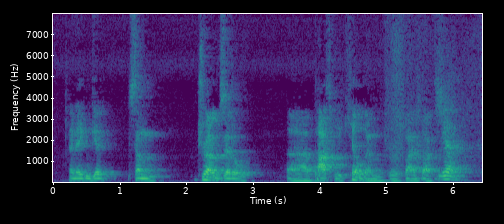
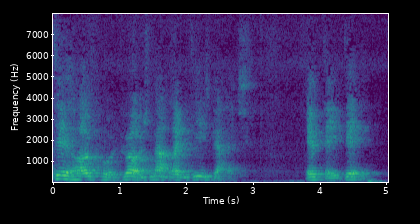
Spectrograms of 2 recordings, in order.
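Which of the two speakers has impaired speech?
The second: cerebral palsy; cerebral palsy, congenital, diagnosed around age six; visible tremors, medication reduced shaking.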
